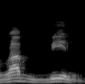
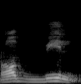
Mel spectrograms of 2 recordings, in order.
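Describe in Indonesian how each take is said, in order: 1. Bunyi r diucapkan tipis dan ringan. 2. Bunyi r diucapkan tebal dan berat. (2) "tebalkan bunyi dia"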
